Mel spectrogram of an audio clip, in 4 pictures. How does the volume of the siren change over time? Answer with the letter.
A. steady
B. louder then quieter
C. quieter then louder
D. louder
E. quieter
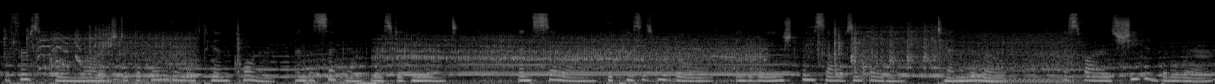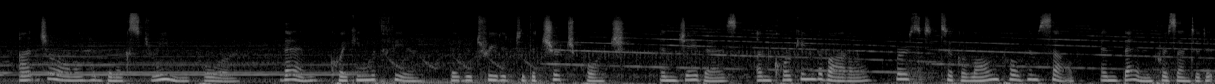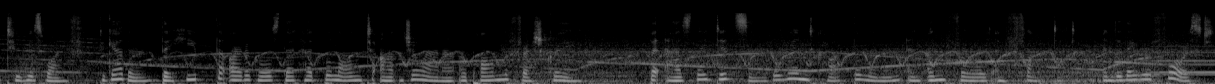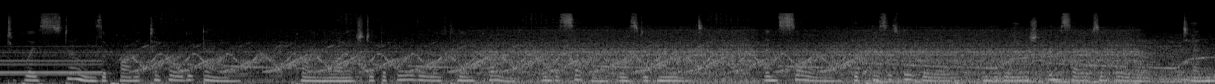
C.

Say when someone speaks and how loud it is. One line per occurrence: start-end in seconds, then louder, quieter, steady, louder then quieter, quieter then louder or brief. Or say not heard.
0.0-48.5 steady.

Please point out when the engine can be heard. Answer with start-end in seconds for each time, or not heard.
0.0-25.5, 29.3-48.5.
